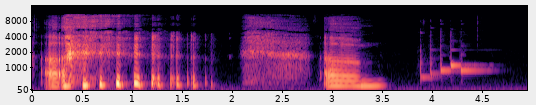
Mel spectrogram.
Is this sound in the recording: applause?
no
